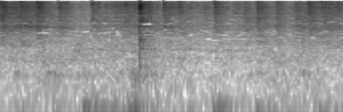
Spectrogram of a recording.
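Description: Close, scratchy rustling and scuffing, with one sharp click a little under a second in and a few soft low thumps.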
